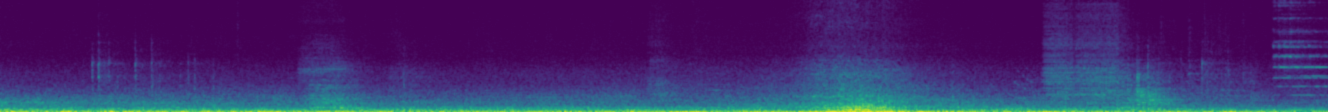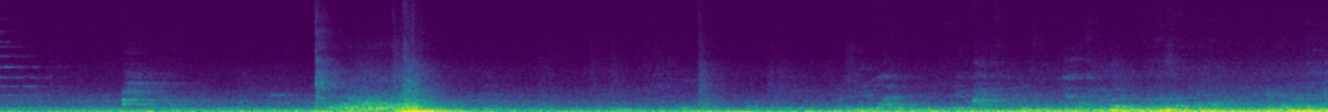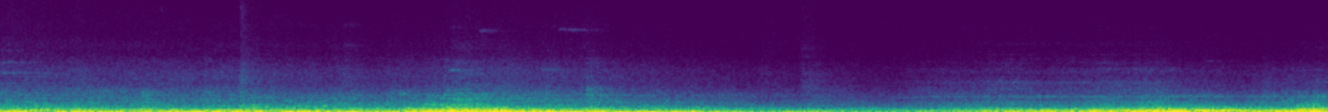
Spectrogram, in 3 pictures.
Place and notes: Quiet passage way ambience
early evening in a Prague passage way.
